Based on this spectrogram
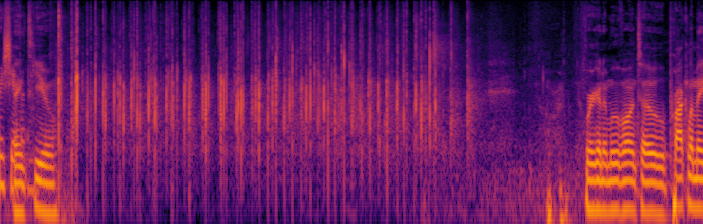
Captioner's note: applause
